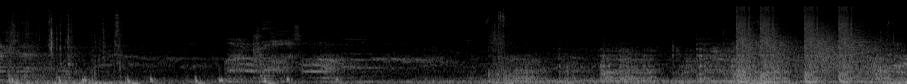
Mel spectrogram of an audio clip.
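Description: Debris crashes and rumbles in an explosion.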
